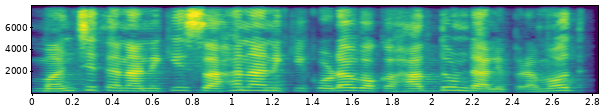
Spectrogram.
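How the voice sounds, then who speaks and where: A woman's voice: a little high, brisk, fairly bright tone, lightly acted. A woman voicing an angry middle-aged wife who scolds bluntly in an audio novel. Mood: indignant. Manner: indignant, scolding.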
